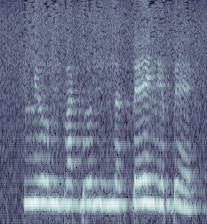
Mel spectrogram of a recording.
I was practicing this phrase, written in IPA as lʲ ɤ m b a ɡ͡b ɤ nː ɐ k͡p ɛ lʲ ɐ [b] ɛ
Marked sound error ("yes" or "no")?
yes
